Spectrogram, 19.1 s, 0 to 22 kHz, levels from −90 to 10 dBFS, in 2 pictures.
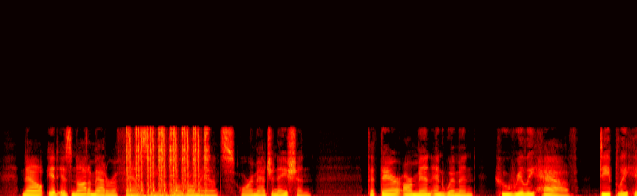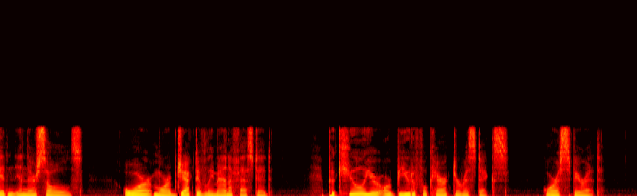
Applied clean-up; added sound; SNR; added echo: none; Typewriter; 2 dB; none.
